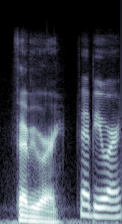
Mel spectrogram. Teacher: so you don't skip over that first r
